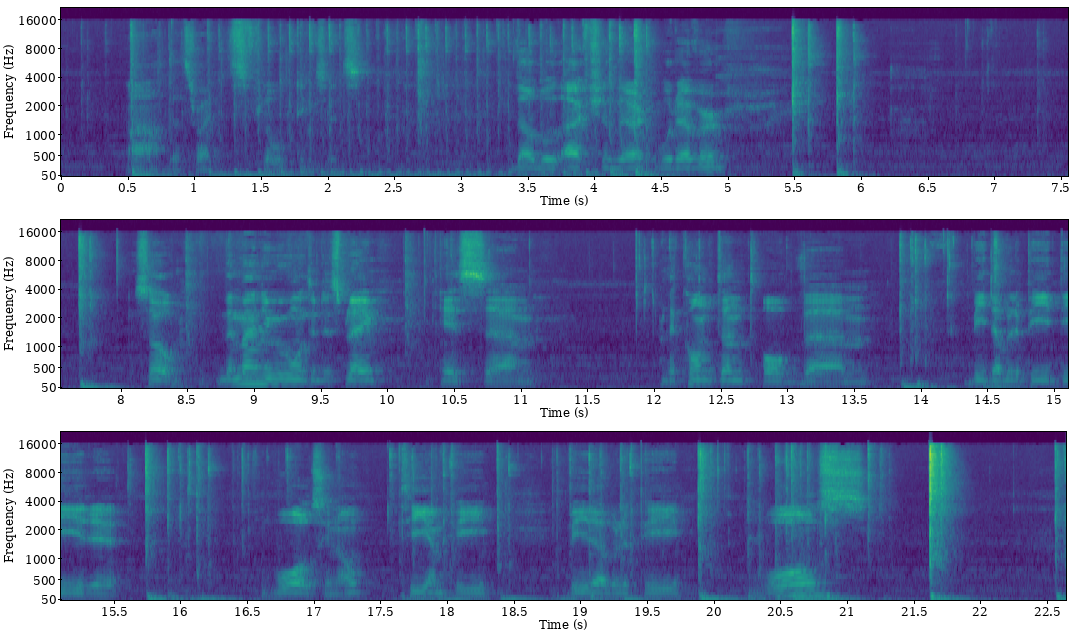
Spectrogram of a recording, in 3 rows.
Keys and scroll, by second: 0.5 ctrl+super+h, 1.2 h, 5.7 Escape.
